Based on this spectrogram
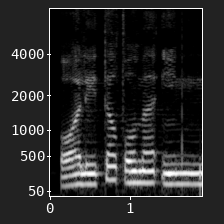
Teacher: لاحظ صفة القلقلة لحرف الطاء في كلمة ولتطمئن، ولتطمئن، واعلم أنها صفة قوة لهذا الحرف، فإذا أهملت صفة القلقلة صار الحرف ضعيفا في مخرجه، أي هكذا ولتطمئن، والصواب ولتطمئن.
